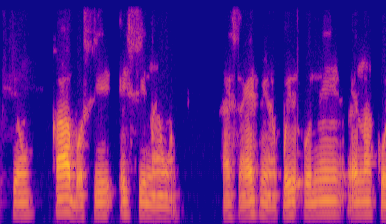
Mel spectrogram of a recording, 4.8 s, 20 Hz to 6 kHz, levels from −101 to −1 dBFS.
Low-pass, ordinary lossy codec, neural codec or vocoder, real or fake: 5.4 kHz; none; none; real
